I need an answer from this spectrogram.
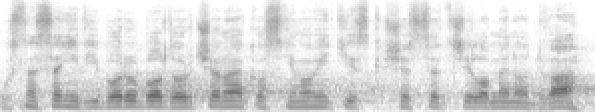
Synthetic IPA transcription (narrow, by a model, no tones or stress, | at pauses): ʔusnɛsɛɲiːviːboɾubɪlodoɾut͡ʃɛnojakosɲɛmovniːcɪskʃɛst̪t͡sɛt̪ːr̝̥ilomɛnodva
